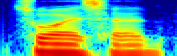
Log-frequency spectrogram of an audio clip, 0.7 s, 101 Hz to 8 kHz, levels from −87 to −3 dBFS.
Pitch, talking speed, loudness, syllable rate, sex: 125 Hz, 270 wpm, -13 LUFS, 5.5 syllables/s, male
